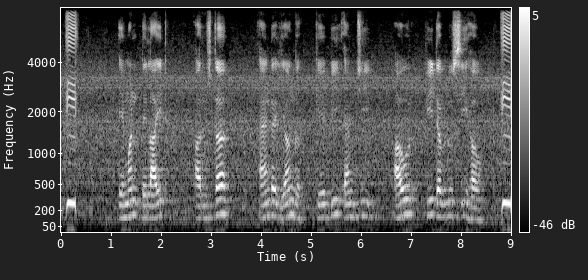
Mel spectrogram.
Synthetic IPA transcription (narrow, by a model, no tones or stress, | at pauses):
emənɖelaːɪʈ | əɾnsʈəɾ | ɛ̃ɳɖjə̃ŋɡ | keːpiʔɛmd͡ʒi | aʊɾ | piːɖəbljuːsiɦəʋ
